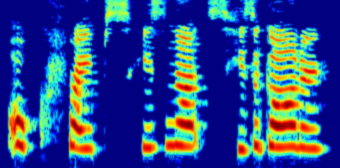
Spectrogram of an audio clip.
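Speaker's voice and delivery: high, panicky mouse yelling; panicked shouting. A narrator's reading. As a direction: yelp it in rising alarm. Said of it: "shouted Ferlo again".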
